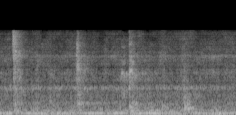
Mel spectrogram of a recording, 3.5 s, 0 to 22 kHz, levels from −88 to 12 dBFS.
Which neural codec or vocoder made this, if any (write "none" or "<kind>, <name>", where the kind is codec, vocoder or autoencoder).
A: codec, HILCodec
